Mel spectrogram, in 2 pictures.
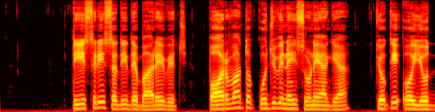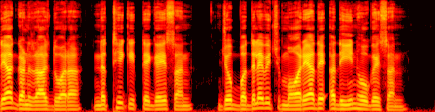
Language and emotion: Punjabi, neutral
